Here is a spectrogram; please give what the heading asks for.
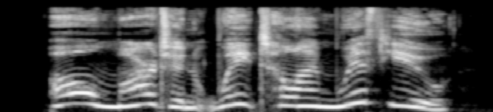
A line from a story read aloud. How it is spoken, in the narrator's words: cried Mary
